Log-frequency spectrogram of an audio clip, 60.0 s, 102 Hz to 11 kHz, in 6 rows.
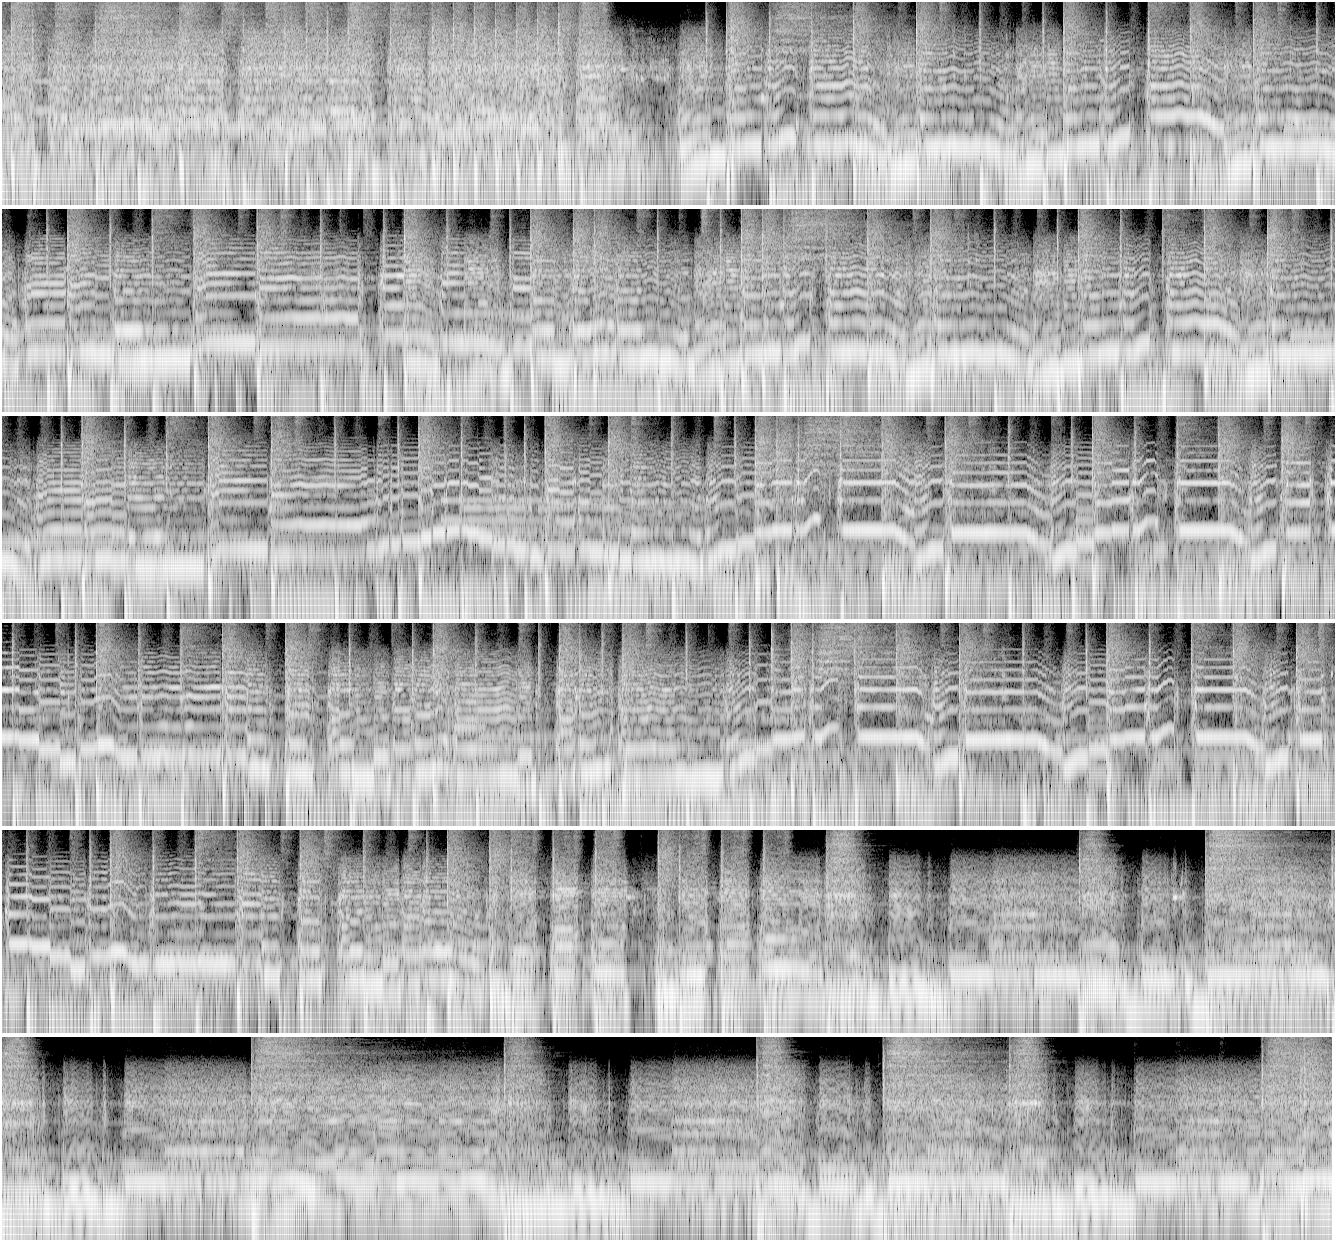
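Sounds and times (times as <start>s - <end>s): backing track with drums: 0.0s - 47.0s, 48.0s - 50.7s, 51.8s - 58.1s, 59.2s - 59.9s
electric guitar lead with bends: 0.0s - 59.9s.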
